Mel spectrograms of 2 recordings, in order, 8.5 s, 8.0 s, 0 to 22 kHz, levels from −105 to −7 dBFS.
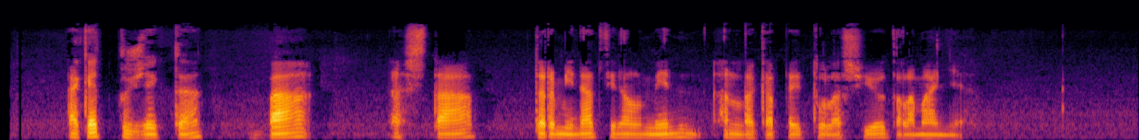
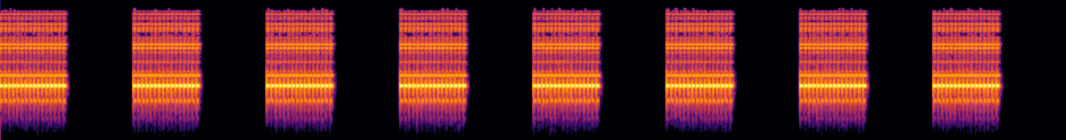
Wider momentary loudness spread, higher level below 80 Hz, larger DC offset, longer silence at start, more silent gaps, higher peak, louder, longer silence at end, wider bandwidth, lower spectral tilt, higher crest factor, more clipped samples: first, 12 LU vs 6 LU; first, -54 dBFS vs under -90 dBFS; neither; first, 0.5 s vs 0 s; second, none vs 0.52-0.99 s, 1.52-1.99 s, 2.52-2.99 s, 3.52-3.99 s, 4.52-4.99 s, 5.52-5.99 s, 6.52-6.99 s; about the same, -2 dBFS vs 0 dBFS; second, -27 LUFS vs -10 LUFS; first, 1.35 s vs 0.5 s; second, 11 kHz vs 17 kHz; first, -6 dB/octave vs 13 dB/octave; first, 26 dB vs 12 dB; neither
